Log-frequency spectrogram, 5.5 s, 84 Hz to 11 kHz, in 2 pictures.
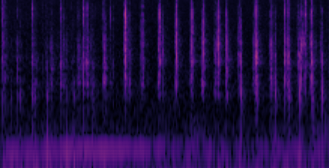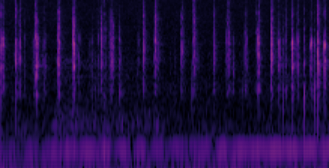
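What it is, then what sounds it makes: Plastic game controller buttons. Fingertips rapidly click the buttons of a black, hollow plastic PS4 game controller held in both hands. The result is a fast, uneven stream of sharp, bright plastic clicks that die away almost instantly, over a steady low hum.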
